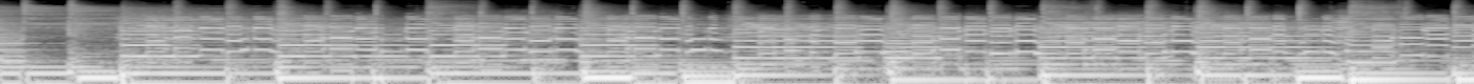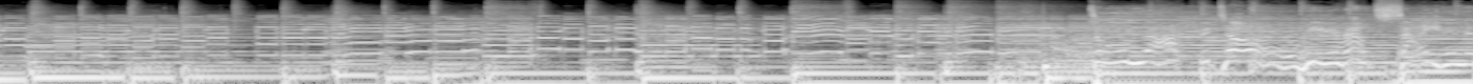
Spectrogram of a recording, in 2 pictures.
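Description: Live rock band in an instrumental passage: an electric guitar, a Fender Telecaster, plays a melodic lead over sustained bass notes and a steady drum-kit beat.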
